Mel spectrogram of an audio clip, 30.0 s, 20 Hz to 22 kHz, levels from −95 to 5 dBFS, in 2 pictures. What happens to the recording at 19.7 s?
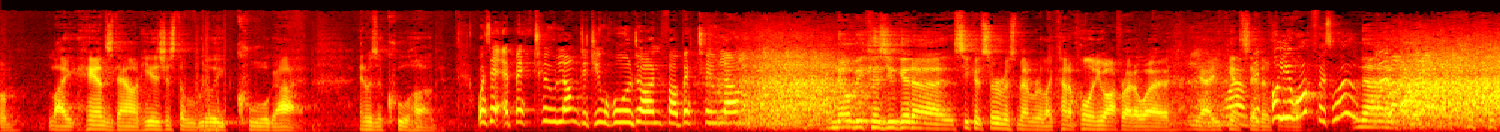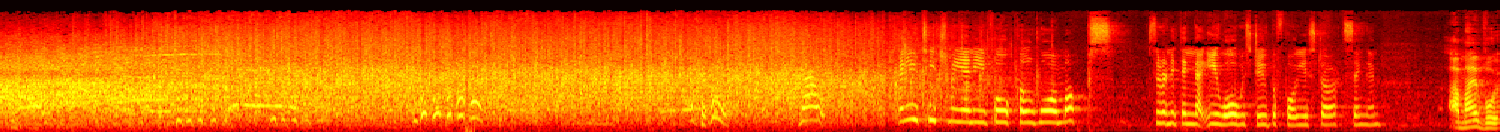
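At 19.64 s a short burst of loose connector crackle breaks into the audio, lasting about a tenth of a second to 19.74 s. A worn or dirty contact is rapidly making and breaking, so the signal is chopped on and off while any DC on the line snaps in as pops. On the waveform this shows as jagged dropouts and sharp spikes; on a spectrogram, as a cluster of thin broadband vertical streaks.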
